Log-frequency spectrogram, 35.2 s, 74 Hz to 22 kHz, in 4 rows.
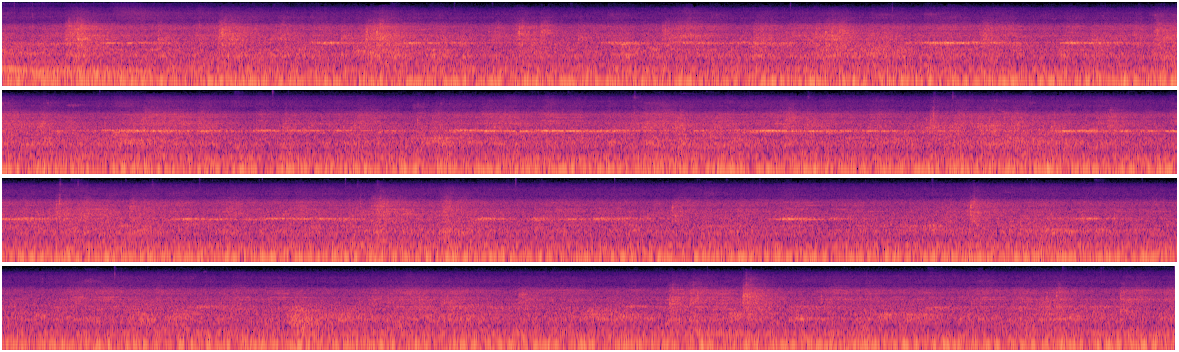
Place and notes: Jiaxing Park, Da’an Dist., Taipei City - Sound of the construction site
Sound from construction site, Traffic Sound, in the park
Taipei City, Taiwan, 30 July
